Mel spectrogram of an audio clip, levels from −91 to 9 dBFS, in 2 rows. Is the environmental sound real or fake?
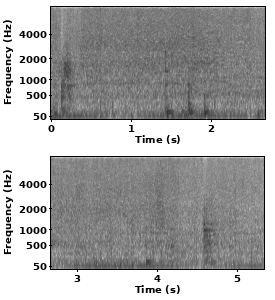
real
